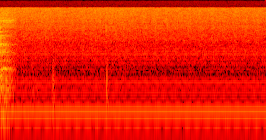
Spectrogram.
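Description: Near silence: a steady low electrical hum, with two faint ticks in the first second.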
